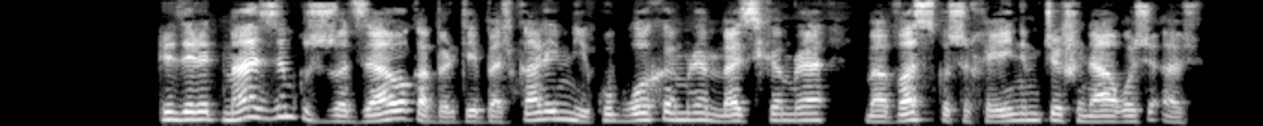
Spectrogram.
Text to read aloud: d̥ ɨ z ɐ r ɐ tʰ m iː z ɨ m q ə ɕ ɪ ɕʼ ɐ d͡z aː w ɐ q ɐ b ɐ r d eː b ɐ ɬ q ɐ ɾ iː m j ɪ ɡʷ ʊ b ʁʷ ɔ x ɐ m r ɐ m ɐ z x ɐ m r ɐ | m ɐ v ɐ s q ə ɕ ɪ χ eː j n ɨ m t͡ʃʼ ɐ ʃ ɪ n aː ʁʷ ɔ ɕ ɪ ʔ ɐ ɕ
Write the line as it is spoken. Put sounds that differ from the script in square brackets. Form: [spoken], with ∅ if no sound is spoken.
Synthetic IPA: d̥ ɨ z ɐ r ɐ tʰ m [aː] z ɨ m q ə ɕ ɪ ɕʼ ɐ d͡z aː w ɐ q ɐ b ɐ r d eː b ɐ ɬ q ɐ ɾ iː m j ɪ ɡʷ ʊ b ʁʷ ɔ x ɐ m r ɐ m ɐ z x ɐ m r ɐ | m ɐ v ɐ s q ə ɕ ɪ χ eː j n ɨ m t͡ʃʼ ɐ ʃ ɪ n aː ʁʷ ɔ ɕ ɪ ʔ ɐ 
